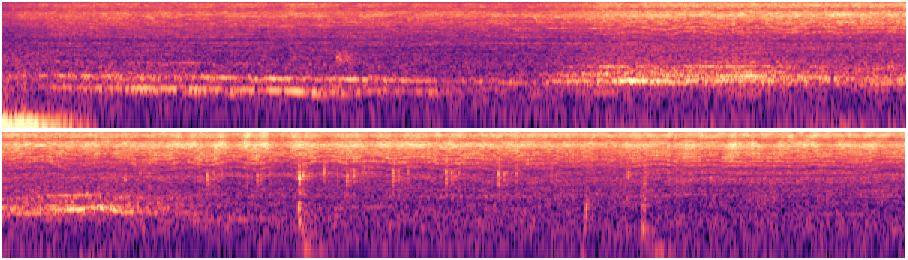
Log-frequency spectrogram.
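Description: Aerosol can of Plasti Dip rubber coating spraying steadily with a continuous hiss as a fifth coat goes onto a car's rear window glass. The hiss grows a little louder about four seconds in.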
